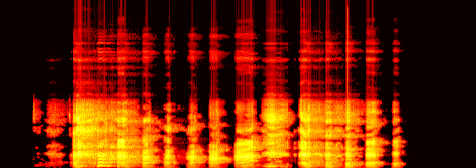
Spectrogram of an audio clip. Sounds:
Laughter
